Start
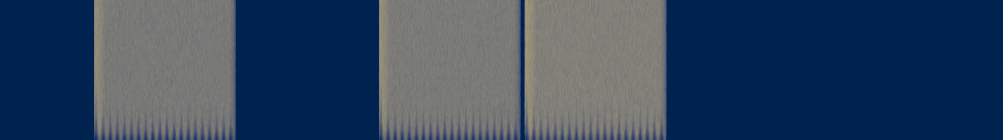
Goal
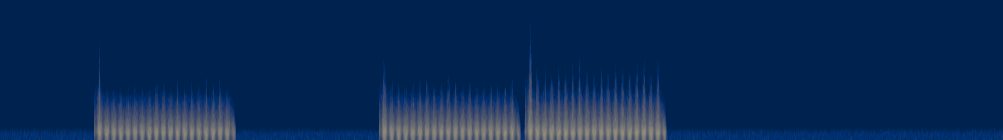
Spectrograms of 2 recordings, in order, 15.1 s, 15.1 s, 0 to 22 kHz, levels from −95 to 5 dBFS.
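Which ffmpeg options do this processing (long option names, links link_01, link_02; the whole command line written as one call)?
ffmpeg -i in.wav -af "lowpass=frequency=1500:width=0.5412,lowpass=frequency=1500:width=1.3066,aeval=exprs='(tanh(112*val(0)+0.4)-tanh(0.4))/112':channel_layout=same,volume=11.5dB" out.wav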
